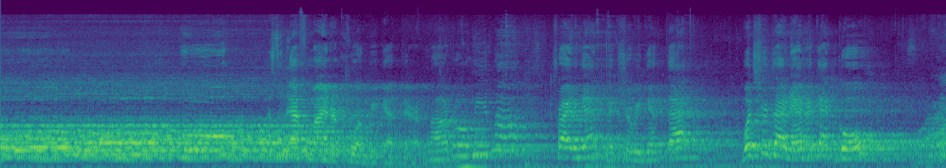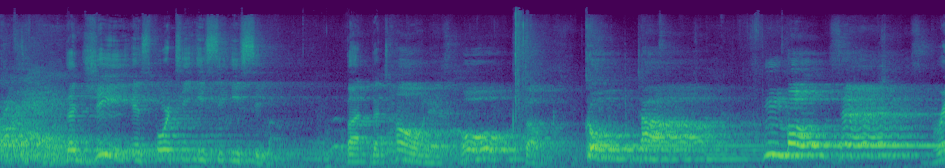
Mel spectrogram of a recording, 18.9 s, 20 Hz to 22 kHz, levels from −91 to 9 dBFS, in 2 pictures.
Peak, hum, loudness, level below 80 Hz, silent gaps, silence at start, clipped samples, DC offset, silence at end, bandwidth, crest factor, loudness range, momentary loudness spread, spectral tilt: -2 dBFS; none; -19 LUFS; -44 dBFS; none; 0 s; under 0.1%; under 0.1%; 0 s; 17.5 kHz; 16 dB; 7 LU; 13 LU; -5.5 dB/octave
